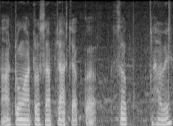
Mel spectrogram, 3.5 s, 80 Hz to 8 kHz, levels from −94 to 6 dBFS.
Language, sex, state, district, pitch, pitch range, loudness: Chhattisgarhi, male, Chhattisgarh, Bastar, 120 Hz, 115-130 Hz, -18 LUFS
